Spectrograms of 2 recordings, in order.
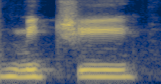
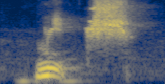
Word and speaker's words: Mitch: What do you guys think of Michi McConnell? I don't know that. I have to pronounce Michi. Yeah, Mitch.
